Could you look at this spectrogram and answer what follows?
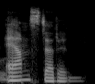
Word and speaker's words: Amstetten: Amstetten, and I just looked up how to pronounce that in here. You hear it? Oh. Amstetten.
